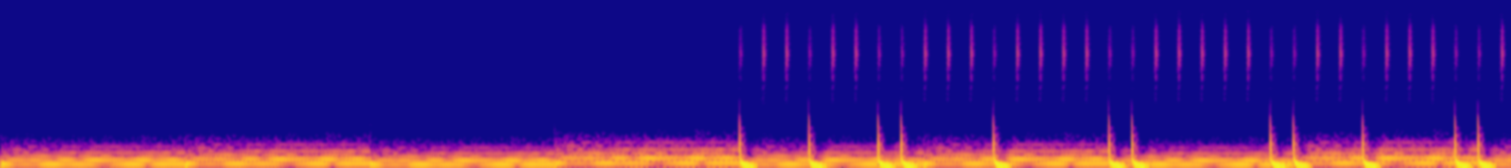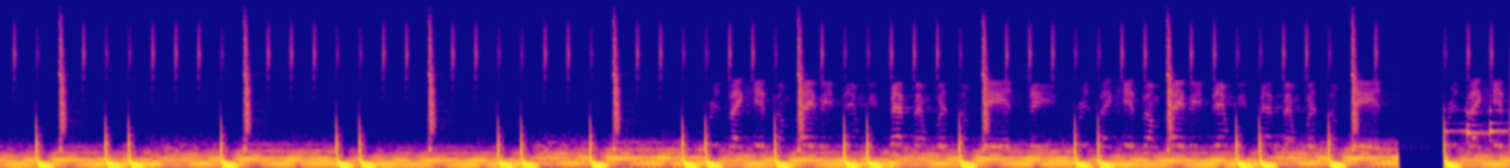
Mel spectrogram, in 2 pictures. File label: PHONK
